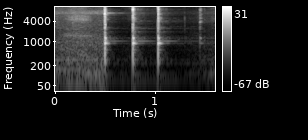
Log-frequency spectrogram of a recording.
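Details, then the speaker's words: Boat trailer hub bearing replacement, final hammer taps on the race: three crisp solid metallic taps, short clean ring, no hollow rattle; sounded better, no gap visible, race fully seated against the hub ridge. "a little bit more to go that sounded better okay checking to see if there's any gap and it does not look like there is"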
